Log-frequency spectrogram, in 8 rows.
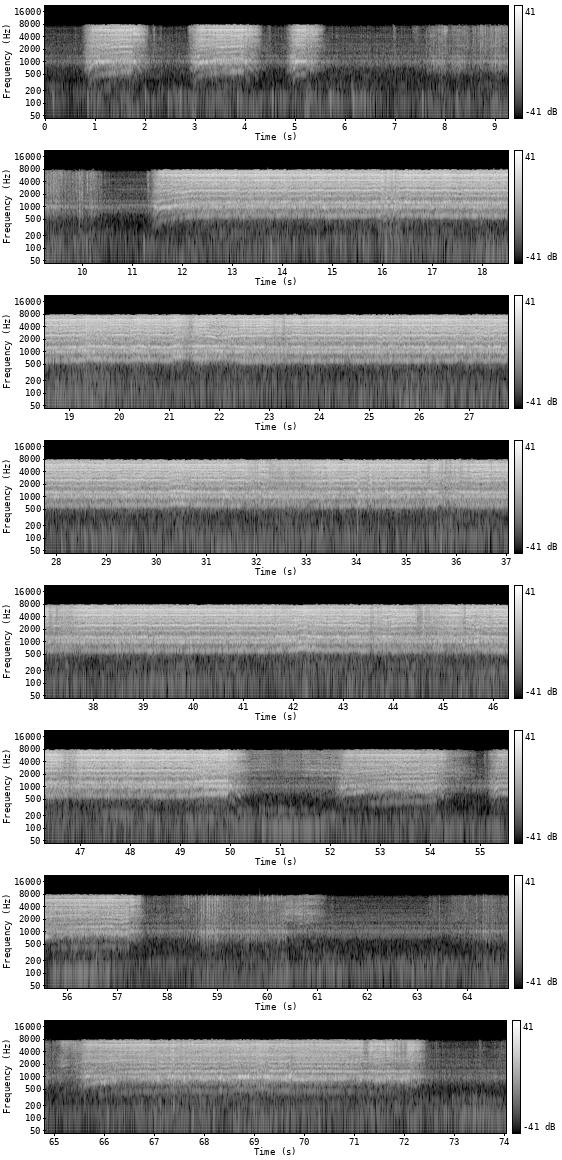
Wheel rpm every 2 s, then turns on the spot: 60, 60, 30, 0, 20, 50, 160, 160, 160, 160, 170, 160, 160, 160, 160, 160, 160, 160, 160, 160, 160, 160, 160, 160, 150, 20, 80, 50, 60, 20, 0, 0, 30, 110, 110, 110, 20.
8-10 56-60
